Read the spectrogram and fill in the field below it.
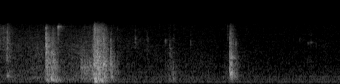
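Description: A woman knocks on a wooden door.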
